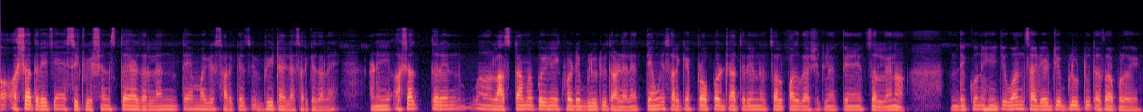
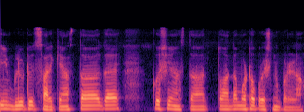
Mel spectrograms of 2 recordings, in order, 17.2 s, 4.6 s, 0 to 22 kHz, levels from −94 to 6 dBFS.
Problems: constant background noise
